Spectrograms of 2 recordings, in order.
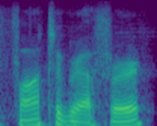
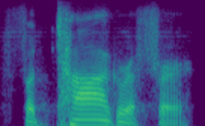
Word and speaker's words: photographer: Not photographer, but photographer.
